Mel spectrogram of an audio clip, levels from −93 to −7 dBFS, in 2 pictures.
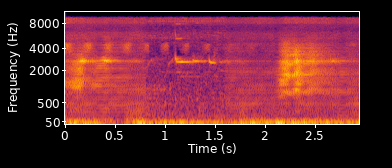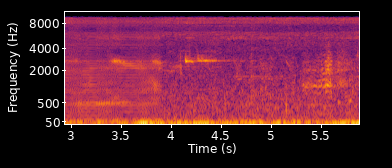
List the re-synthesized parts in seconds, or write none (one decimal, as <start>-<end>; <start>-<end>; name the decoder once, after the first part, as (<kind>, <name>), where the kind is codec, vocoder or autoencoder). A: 0.0-0.8 (vocoder, WaveNeXt); 1.6-3.9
